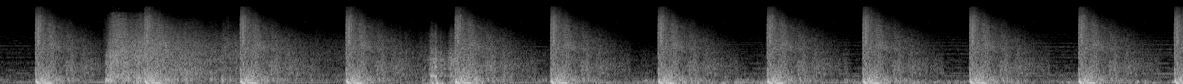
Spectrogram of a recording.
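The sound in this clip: Gunshots, a long series of loud booming shots fired at a steady pace of roughly one per second, each with a sharp attack and a short fading tail, with no voices between them.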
